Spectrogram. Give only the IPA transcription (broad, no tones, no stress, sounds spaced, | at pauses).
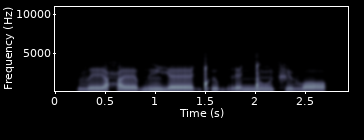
v eː ħ ɛː b ĩ j ɛː ǃʼ ɨ b r e ŋ͡ǃ ũ t͡ʃ y v ɔ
